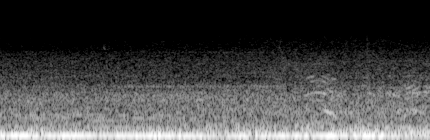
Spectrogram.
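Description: Outdoor field ambience: a steady low rumble with faint, distant voices.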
